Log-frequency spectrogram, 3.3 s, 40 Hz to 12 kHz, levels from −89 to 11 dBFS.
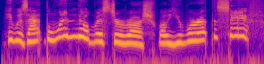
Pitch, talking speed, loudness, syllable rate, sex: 335 Hz, 235 wpm, -16 LUFS, 6.9 syllables/s, female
